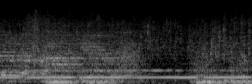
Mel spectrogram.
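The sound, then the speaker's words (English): Gallons of water pour steadily and continuously into a slushy machine, a rushing splash layered over a constant low mechanical hum, with no voices. “is pouring gallons of water into a slushy machine and rocking out.”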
